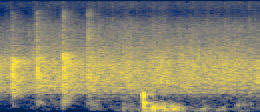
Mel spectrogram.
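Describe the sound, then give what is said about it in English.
A short burst of crowd applause, a steady wash of many hands clapping with a few sharper claps standing out at the start, fairly close and moderately loud, with no voices. “Runner applause.”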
